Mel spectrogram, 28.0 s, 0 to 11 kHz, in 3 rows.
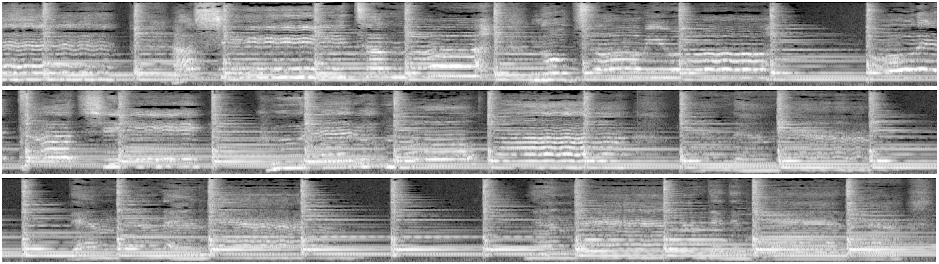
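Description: A G-LABO Gazz-model ukulele strummed in a steady rhythm through the chords F, C, G7 and Am while a man sings along with vibrato. Near the end the singing drops out and the strumming carries on into an instrumental interlude.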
